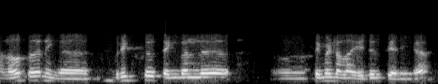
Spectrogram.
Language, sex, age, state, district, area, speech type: Tamil, male, 18-30, Tamil Nadu, Krishnagiri, rural, conversation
